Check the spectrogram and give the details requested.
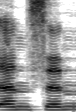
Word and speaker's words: ensign: It's pronounced ensign, the G is silent.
